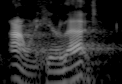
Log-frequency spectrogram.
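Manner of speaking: low, soft reluctant mutter; reluctant grumble. Acted. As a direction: mumble it low, as an unwilling listener. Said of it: "you're gonna go".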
